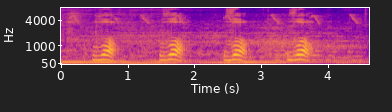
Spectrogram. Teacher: Rasakan bahwasanya ujung lidahnya itu nempel ke ujung dua gigi seri atas. Zo. Nah, huruf zo ketika sukun dia muncung.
